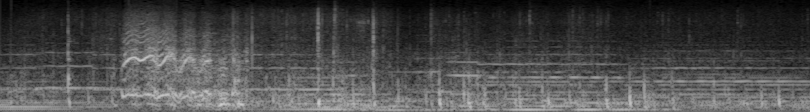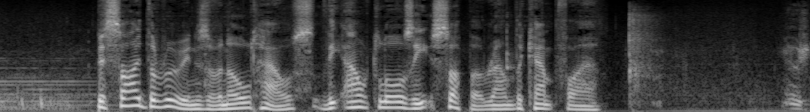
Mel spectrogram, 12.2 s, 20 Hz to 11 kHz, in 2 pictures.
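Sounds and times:
ridden horses' hooves clip-clopping: 0.0s - 9.1s
loud high horse whinny: 0.8s - 2.0s
speech: 0.9s - 2.0s, 6.8s - 10.7s.

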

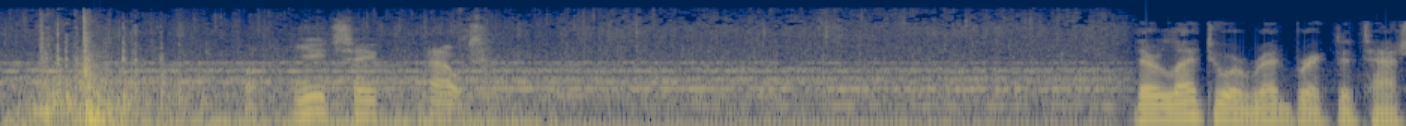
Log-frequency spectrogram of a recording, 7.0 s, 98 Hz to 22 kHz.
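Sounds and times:
metallic clunks and rattles of a truck's back door opening: 0.1s - 0.9s
speech: 1.5s - 2.6s, 5.7s - 7.0s.

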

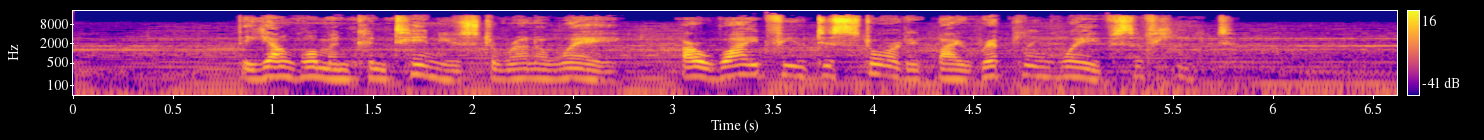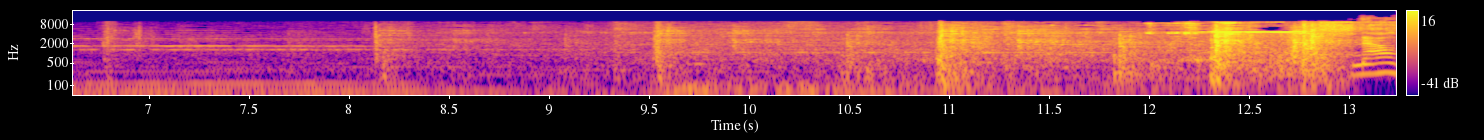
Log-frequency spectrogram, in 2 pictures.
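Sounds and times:
speech: 0.8s - 5.9s, 13.0s - 13.2s
sharp metallic bursts and squeals of a train: 6.0s - 13.1s
passenger train running along the rails in Central Australia: 7.2s - 13.2s
rhythmic train wheel clatter: 8.0s - 13.0s.

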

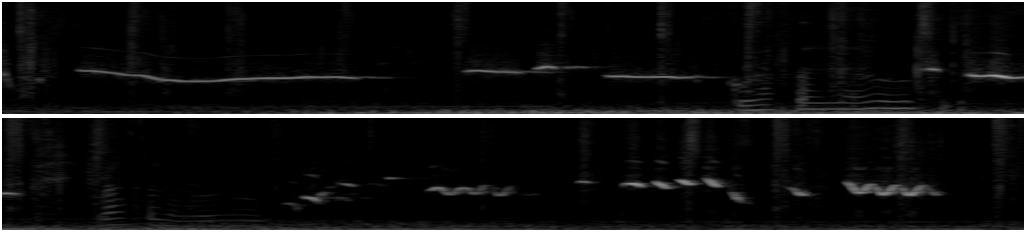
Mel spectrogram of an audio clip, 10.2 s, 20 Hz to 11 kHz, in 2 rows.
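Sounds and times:
person whistling a cheerful tune: 0.0s - 3.6s, 6.5s - 9.8s
faint low rumble: 0.0s - 10.2s
speech: 3.7s - 5.0s, 5.6s - 6.9s.

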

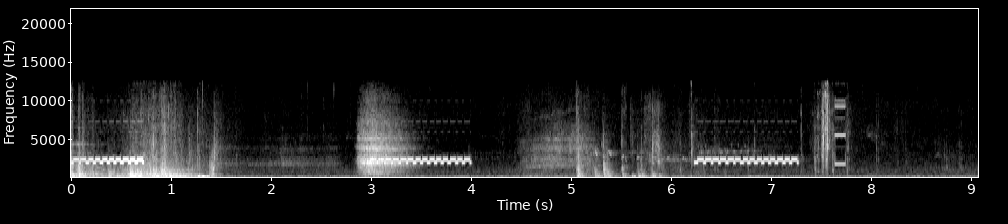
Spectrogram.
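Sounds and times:
telephone ringing: 0.0s - 0.8s, 3.0s - 4.0s, 6.2s - 7.8s
rustles and thumps: 0.0s - 1.6s.

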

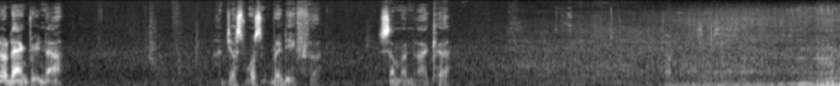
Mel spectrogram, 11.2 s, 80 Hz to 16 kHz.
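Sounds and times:
speech: 0.0s - 0.9s, 3.0s - 4.4s, 5.0s - 6.1s
car sweeping past outside a cafe, low engine rumble: 6.3s - 11.1s.

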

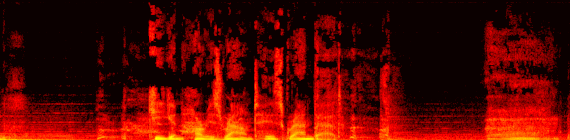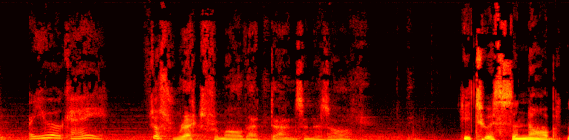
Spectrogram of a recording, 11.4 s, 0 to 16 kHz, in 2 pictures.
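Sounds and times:
old man coughing: 1.0s - 1.6s, 3.3s - 4.2s
speech: 1.6s - 3.6s, 6.2s - 9.4s, 10.3s - 11.3s.

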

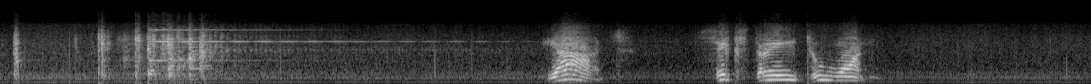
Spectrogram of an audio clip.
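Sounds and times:
coin dropping into the slot of a pay phone in a phone booth: 1.2s - 2.9s
faint thin ringing tone: 1.3s - 6.4s
speech: 5.5s - 6.0s, 7.2s - 8.8s.

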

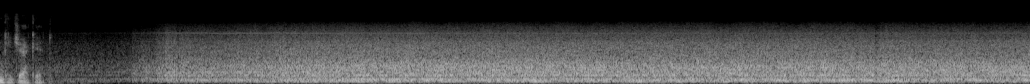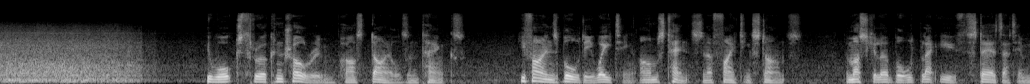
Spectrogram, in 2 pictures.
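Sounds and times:
speech: 0.1s - 0.7s, 12.4s - 20.6s
low hum: 0.5s - 15.5s
boiler room machinery roaring in a huge chamber: 0.9s - 12.4s.

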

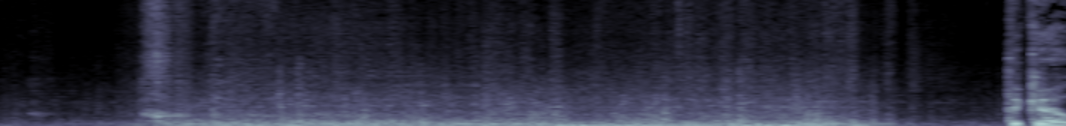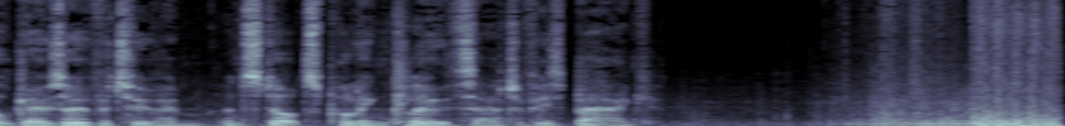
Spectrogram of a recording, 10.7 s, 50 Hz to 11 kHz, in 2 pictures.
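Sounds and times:
freight train carriage rumbling and rattling along the rails: 0.0s - 10.6s
speech: 5.1s - 8.7s.

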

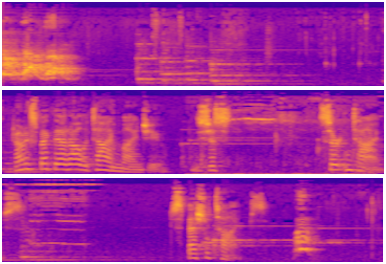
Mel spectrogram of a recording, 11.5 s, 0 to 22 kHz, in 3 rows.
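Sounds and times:
dog barking excitedly: 0.0s - 0.8s, 10.6s - 10.9s
speech: 4.0s - 6.2s, 7.0s - 8.2s, 9.3s - 10.3s.

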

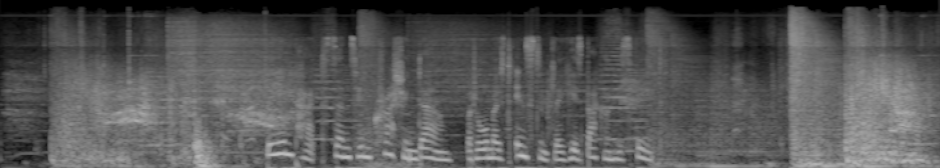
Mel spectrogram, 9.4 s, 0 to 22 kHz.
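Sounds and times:
gunshots fired at a man in a confrontation: 0.5s - 2.6s, 7.9s - 9.4s
speech: 2.7s - 6.7s.

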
